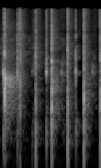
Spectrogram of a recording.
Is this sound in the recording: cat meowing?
no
